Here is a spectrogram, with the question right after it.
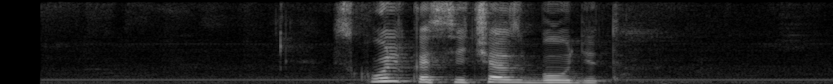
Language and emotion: Russian, neutral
